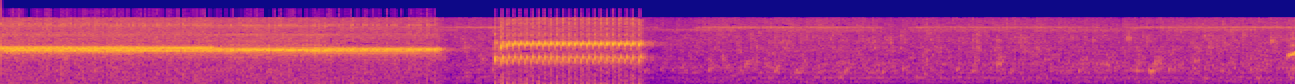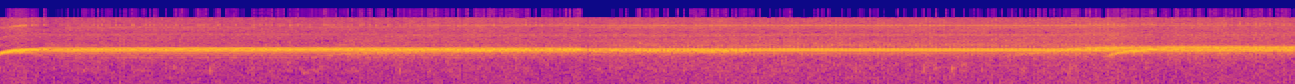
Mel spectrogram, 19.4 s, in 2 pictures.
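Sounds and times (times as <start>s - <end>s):
toads calling: 0.0s - 6.5s, 7.2s - 19.4s.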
